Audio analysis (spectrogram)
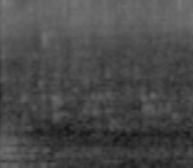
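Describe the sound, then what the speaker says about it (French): Steady rush of water pouring from an opened valve into a baptism pool, a continuous even splashing flow heard alone at moderate level. "je vais ouvrir la vanne d'eau"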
